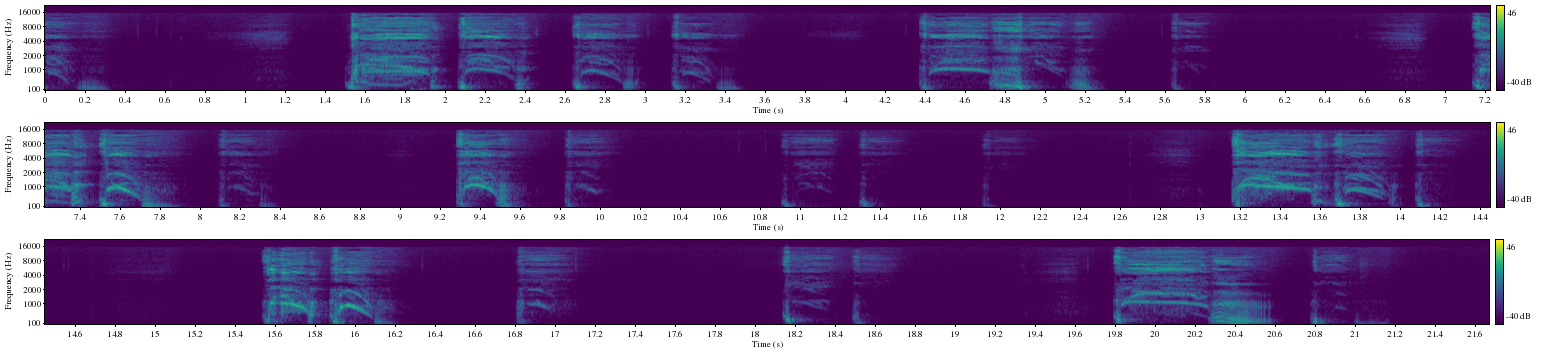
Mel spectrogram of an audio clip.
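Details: Deliberate, voluntary coughing with the mouth closed, made on request: repeated muffled coughs in short clusters separated by quiet pauses.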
